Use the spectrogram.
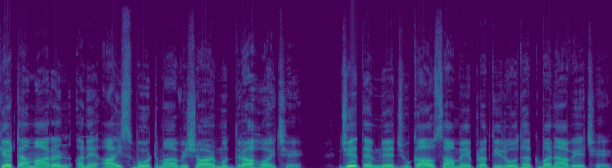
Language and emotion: Gujarati, neutral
